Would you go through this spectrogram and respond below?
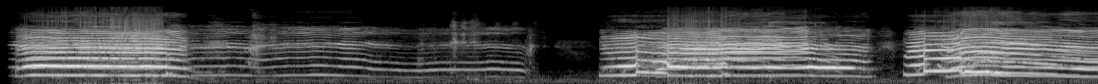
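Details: Loud, high, wailing cry bouts with quieter whimpering between them from an infant who cries when the adults cry; infant crying.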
